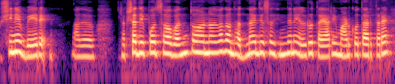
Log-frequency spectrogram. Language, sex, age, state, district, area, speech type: Kannada, female, 30-45, Karnataka, Mandya, rural, spontaneous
